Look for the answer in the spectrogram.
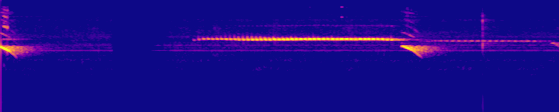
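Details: Common iora in the wild: a downslurred note ends one phrase, then after a pause a long, pulsed, level whistle swells for two seconds and falls away in a sharp downward slur, over a constant high hum.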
